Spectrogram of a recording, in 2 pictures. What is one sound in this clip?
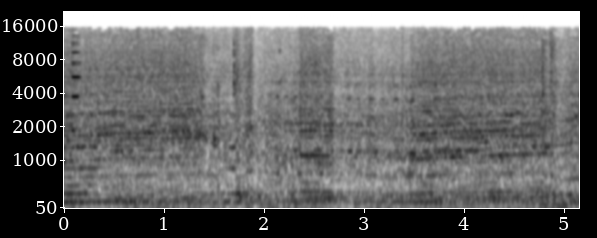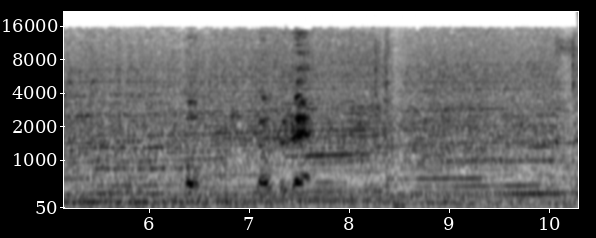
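A racing car engine roars steadily, shifting through the gears.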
